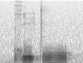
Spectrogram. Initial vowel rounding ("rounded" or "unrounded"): rounded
